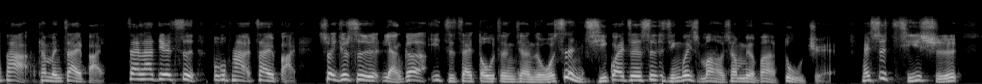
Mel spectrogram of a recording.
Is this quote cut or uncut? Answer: cut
